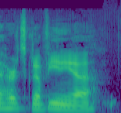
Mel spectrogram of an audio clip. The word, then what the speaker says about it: Herzegovina: under 23 men's national team is in Bosnia Herzegovina.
